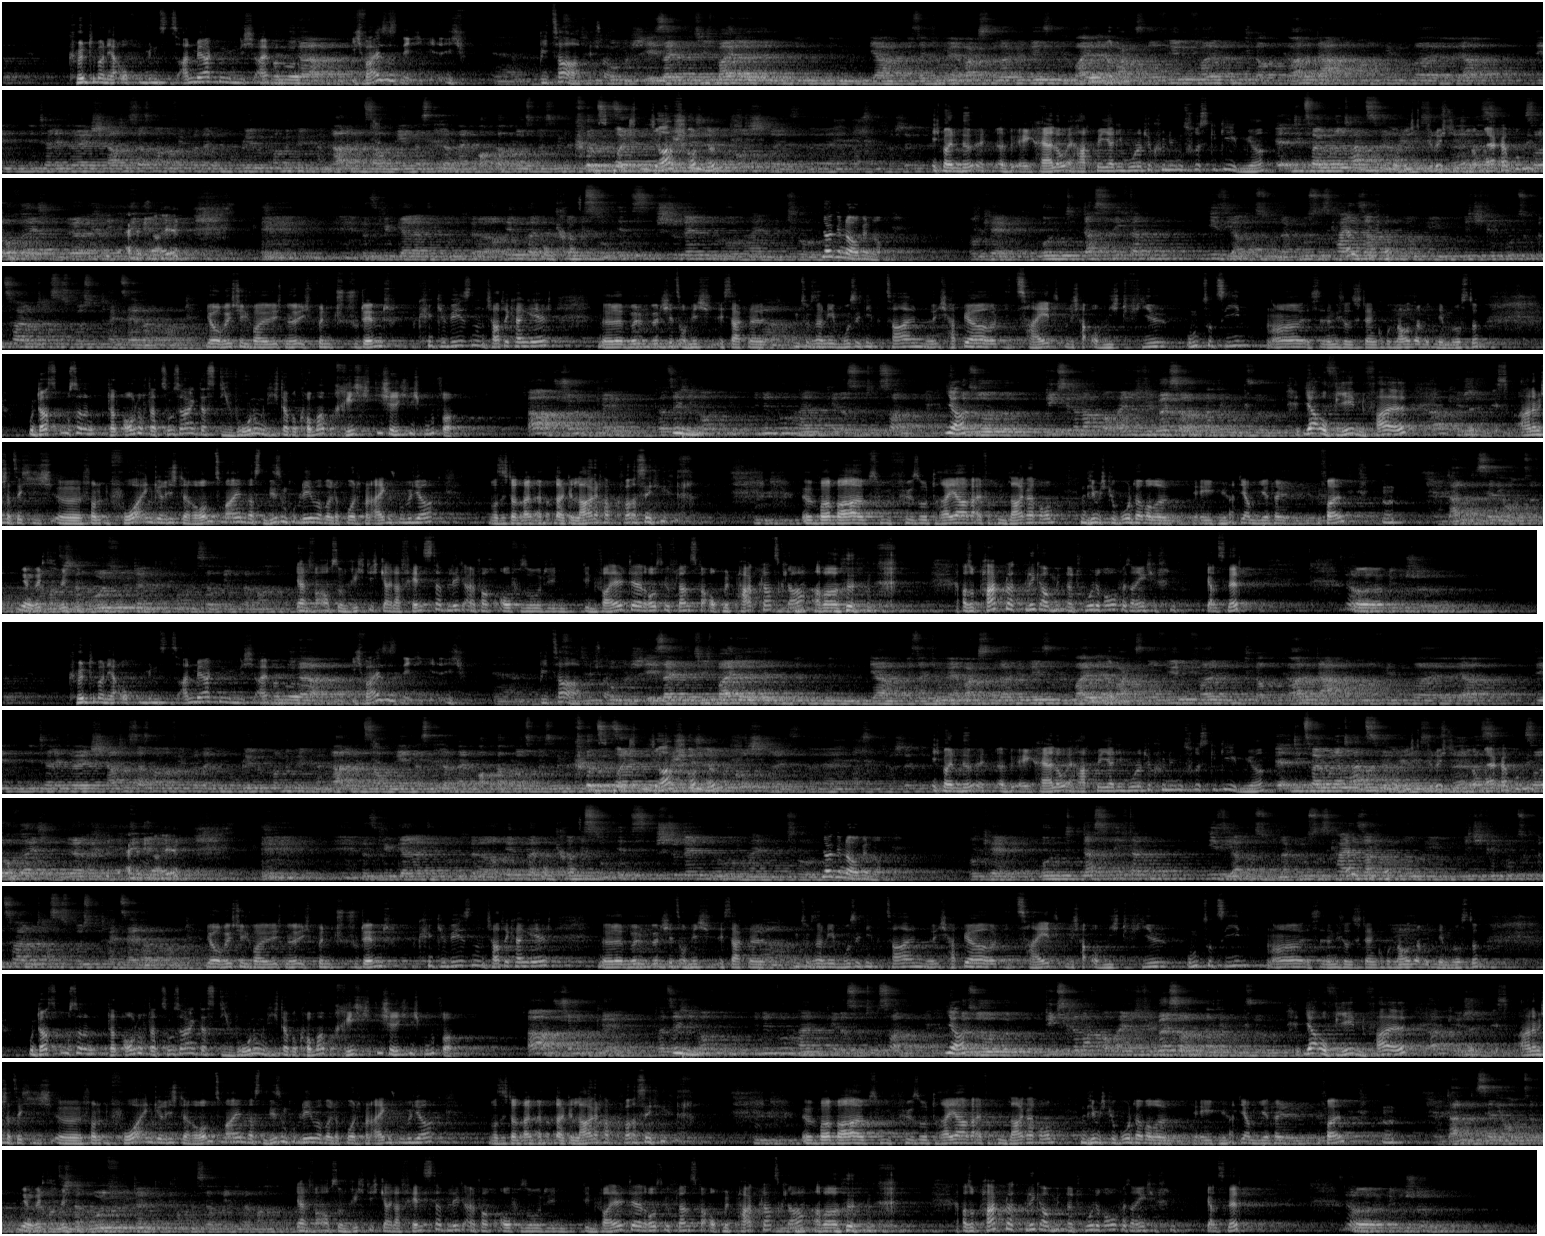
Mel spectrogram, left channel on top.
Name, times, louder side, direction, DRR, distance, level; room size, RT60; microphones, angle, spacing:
voice 1, 0.7-3.0 3.5-4.6 5.4-6.1 10.9-11.2 21.2-22.6 23.9-24.1 24.7-28.1 29.0-31.0 31.7-31.9 32.3-33.1 36.2-36.6 39.0-39.7 44.2-44.7 48.3-66.2 68.3-68.7 71.1-71.3 74.5-75.9 76.2-81.6 81.9-84.0 84.3-89.9 90.3-91.5 92.6-93.3 95.4-101.4 101.8-104.2 104.5-104.9 105.5-106.3, left 2 dB, 15° left, 11 dB, 0.4 m, -31 dB
voice 2, 2.5-3.4 4.9-5.2 5.5-14.8 15.3-24.8 28.1-32.7 33.4-33.8 34.1-39.1 40.5-42.3 42.9-48.0 52.4-52.7 53.8-54.1 60.1-60.4 66.9-67.9 68.2-74.3 75.9-76.5 82.1-82.5 84.6-84.8 88.5-88.8 89.8-90.0 91.4-95.3 100.2-100.5 105.8-106.1 106.4-106.9, equal, 25° right, -3 dB, 3.7 m, -34 dB
15.5 x 7.9 x 8.6 m, 2.5 s
head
